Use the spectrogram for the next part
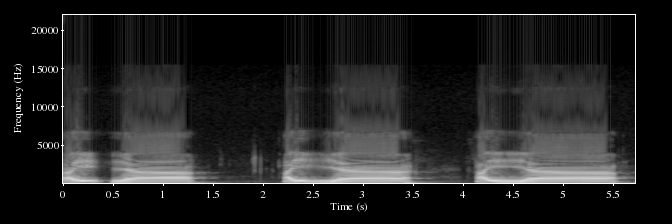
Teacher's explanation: या ज़बान के दरमियान और तालु के दरमियान से अदा होता है। · Ya is pronounced from the middle of the tongue and the middle of the palate.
